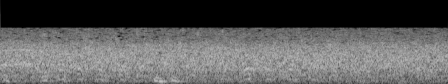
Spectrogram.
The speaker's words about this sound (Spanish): Y entonces quedamos así, cuando ustedes quieran aplaudir, aplauden, y si no, no aplauden.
